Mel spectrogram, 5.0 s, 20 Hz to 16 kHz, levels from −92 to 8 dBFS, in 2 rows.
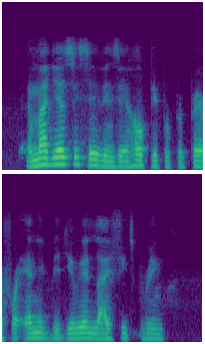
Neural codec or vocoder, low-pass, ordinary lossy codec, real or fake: codec, 16 kHz, 1.1 kbps, Voila-Tokenizer; 7.2 kHz; none; fake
